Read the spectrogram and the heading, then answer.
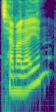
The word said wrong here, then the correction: Shyamalan: M, Night Shyamalan. – M. Night Shyamalan.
